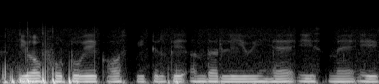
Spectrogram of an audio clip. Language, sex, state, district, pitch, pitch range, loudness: Hindi, male, Himachal Pradesh, Shimla, 130 Hz, 125-130 Hz, -18 LUFS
